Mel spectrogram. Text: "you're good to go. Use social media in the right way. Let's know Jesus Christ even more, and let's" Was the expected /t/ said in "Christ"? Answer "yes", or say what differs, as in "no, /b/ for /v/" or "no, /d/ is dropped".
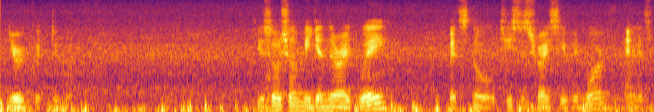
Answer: no, /t/ is dropped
